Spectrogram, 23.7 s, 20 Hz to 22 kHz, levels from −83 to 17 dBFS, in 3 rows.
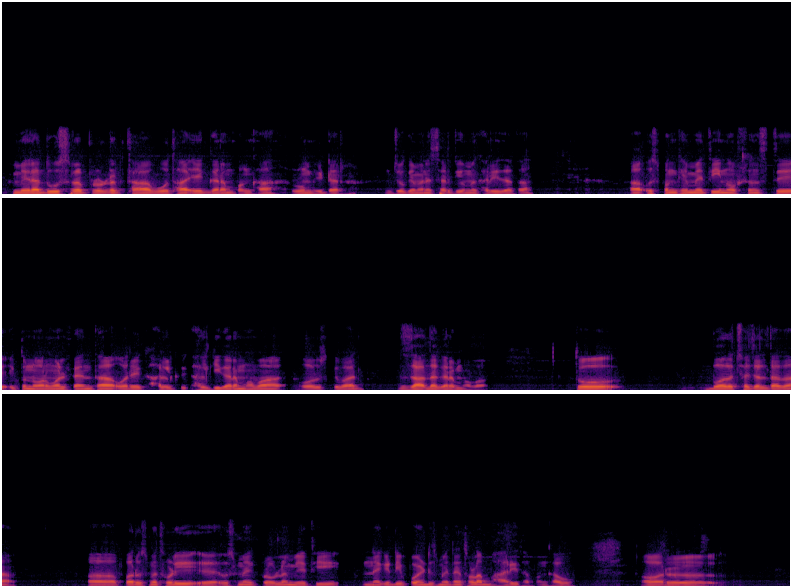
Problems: none marked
